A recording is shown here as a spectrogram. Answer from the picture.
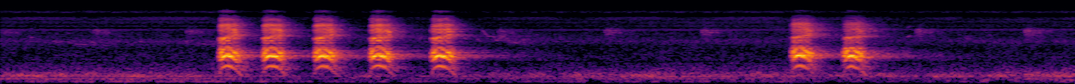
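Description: A crow cawing: five caws in quick succession, then two more about two and a half seconds later.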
